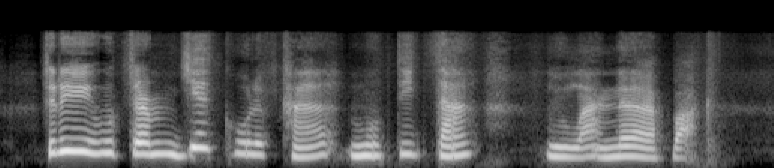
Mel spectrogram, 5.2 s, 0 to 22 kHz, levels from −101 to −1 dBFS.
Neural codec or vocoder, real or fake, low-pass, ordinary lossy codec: codec, 16 kHz in and 24 kHz out, 0.4 kbps, LongCat-Audio-Codec, four codebook decoder; fake; 10.8 kHz; AAC, 64 kbps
